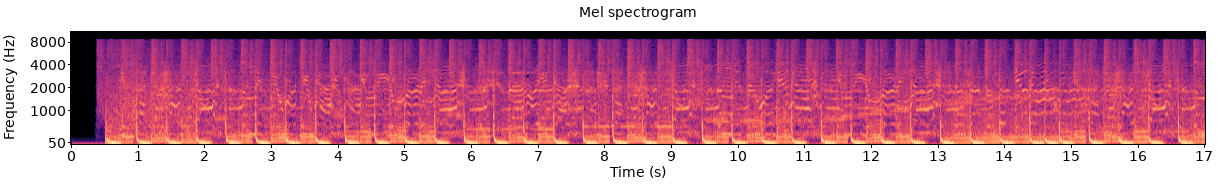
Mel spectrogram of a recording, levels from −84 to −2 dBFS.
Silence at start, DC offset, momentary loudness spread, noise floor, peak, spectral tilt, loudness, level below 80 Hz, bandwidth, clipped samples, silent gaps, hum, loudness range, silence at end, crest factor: 0.4 s; 1%; 1 LU; -35 dBFS; 0 dBFS; -5 dB/octave; -15 LUFS; -16 dBFS; 9.2 kHz; under 0.1%; none; none; 0 LU; 0 s; 14 dB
